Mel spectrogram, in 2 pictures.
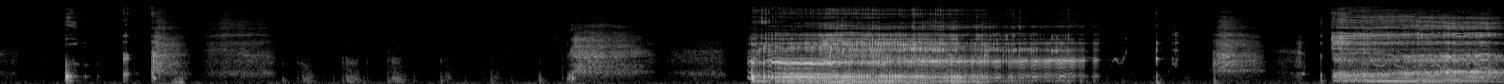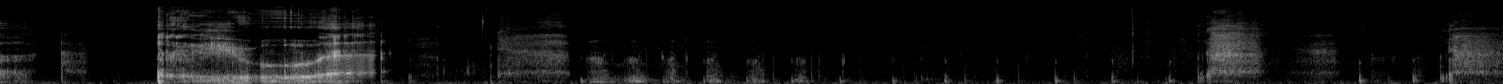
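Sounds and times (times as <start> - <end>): woman belching: 7.5 - 11.8, 13.2 - 15.4, 16.6 - 19.0.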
